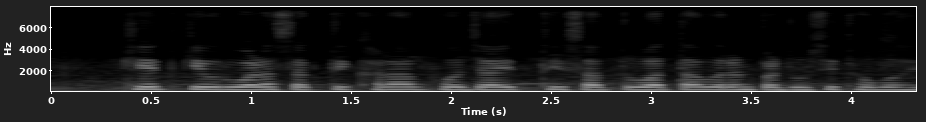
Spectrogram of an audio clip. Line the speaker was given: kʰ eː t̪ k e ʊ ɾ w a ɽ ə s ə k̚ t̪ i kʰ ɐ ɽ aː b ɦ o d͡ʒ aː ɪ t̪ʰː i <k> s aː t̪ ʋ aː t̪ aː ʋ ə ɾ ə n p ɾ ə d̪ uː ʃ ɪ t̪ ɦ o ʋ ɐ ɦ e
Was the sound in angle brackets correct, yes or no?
no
